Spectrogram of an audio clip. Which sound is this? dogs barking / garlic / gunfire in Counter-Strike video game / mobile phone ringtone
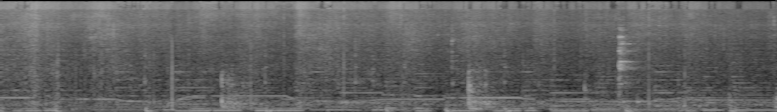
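garlic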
